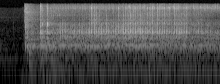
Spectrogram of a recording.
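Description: Oil-sealed vacuum pump switching on: a sudden start a fraction of a second in, then running steadily. Its inlet valve to the tube is still closed, so it is not yet drawing air from the tube.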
